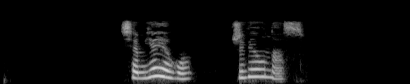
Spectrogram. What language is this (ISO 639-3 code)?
bel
